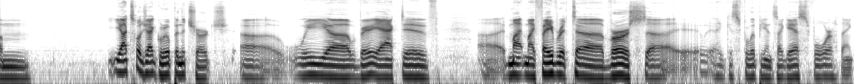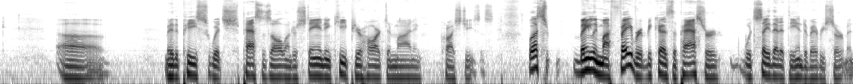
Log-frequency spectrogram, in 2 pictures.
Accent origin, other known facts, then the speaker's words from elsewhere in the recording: Bluff Park, Alabama, United States; I grew up in Bluff Park, just up the hill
